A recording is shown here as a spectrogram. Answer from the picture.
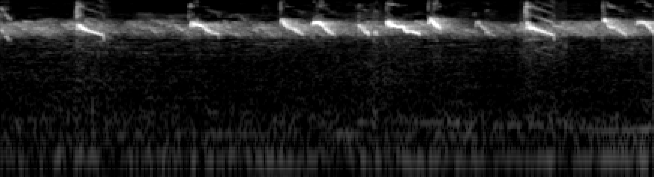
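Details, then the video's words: Group of white-eyes heard as a lure: high, thin, sliding chirps in short clusters, roughly one to two calls a second, some overlapping, with soft low background noise. "suara pikat pleci dan pancingan pleci ombyokan gacor"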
